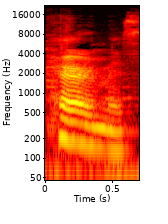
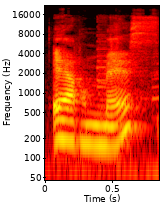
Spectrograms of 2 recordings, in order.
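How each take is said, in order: First: The starting H sound is pronounced. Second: The starting H sound is silent. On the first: "instead of saying Hermès" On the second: "you do say Hermès"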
